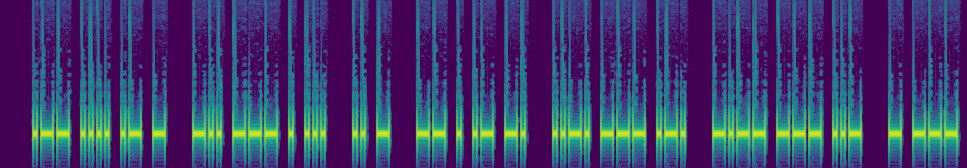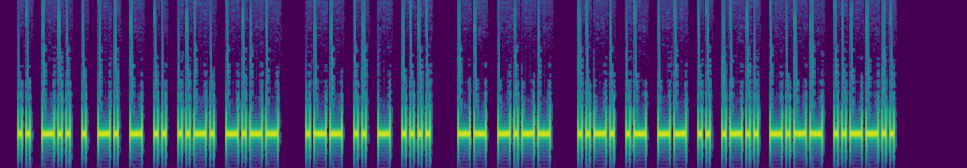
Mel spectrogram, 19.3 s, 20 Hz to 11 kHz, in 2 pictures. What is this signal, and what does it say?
Morse code, heard as a keyed tone, about 30 wpm, 700 Hz. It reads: WHAT DOES IT MEAN FOR YOU TO IDENTIFY WITH MY FAMILY?
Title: Sentences from Top 1000 Words - Review Part 6 - 30wpm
